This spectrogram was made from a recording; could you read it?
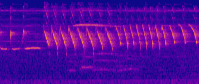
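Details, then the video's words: Canary song used for training: two short high chips and a thin whistle, then a rapid run of repeated downward-slurred notes, about four per second. "This Sound Will Make Your Canary the LOUDEST in the Neighborhood"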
